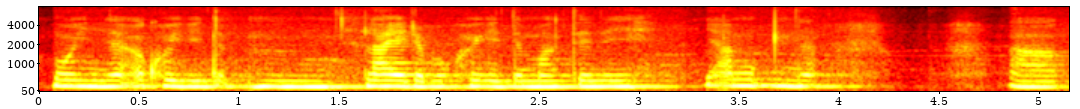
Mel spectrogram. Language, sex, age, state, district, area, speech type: Manipuri, female, 30-45, Manipur, Chandel, rural, spontaneous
